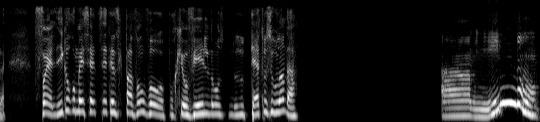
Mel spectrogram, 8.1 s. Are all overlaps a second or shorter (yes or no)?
yes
